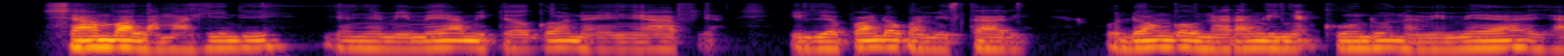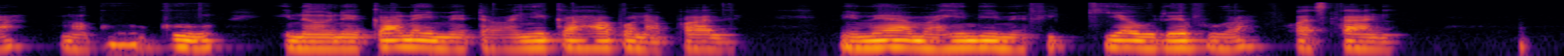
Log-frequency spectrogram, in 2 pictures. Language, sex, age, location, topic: Swahili, female, 25-35, Kisii, agriculture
